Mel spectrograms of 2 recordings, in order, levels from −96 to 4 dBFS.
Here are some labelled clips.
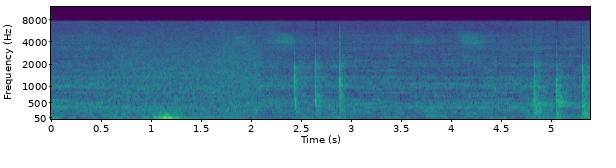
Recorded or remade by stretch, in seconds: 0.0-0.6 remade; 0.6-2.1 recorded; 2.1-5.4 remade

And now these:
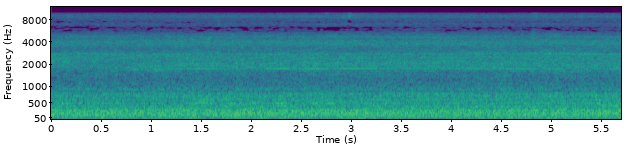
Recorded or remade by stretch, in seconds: 0.0-5.7 recorded

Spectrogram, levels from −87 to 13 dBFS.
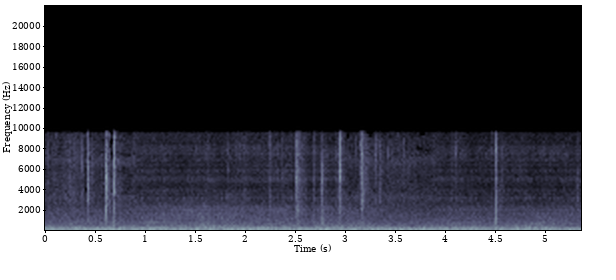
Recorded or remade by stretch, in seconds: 0.0-0.9 recorded; 0.9-3.0 remade; 3.0-3.9 recorded; 3.9-5.4 remade

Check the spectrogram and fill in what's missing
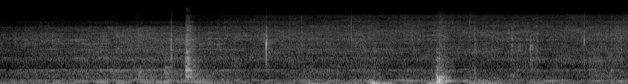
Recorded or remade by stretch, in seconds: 0.0-6.3 remade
